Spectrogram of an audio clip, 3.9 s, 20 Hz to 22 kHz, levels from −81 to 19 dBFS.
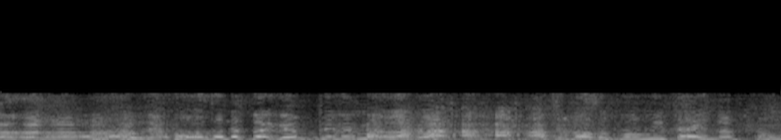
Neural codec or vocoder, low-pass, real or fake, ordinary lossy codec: codec, 16 kHz, 1.1 kbps, Voila-Tokenizer; none; fake; none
